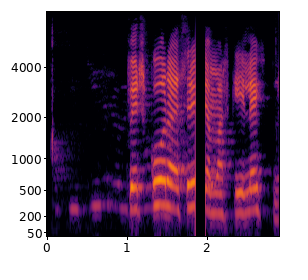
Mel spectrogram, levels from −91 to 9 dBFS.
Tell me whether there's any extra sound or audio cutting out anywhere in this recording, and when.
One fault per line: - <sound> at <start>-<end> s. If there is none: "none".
- dropout at 1.9-2.0 s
